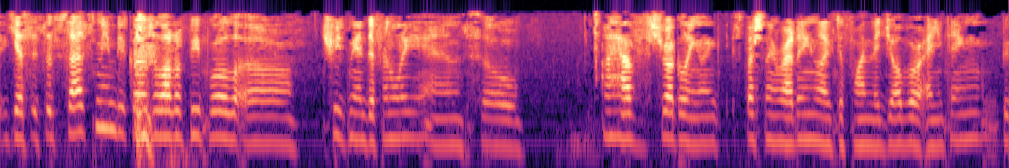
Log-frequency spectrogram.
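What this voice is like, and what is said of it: Speaks English with a foreign accent. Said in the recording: “the first thing what they hear is my accent.”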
